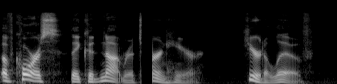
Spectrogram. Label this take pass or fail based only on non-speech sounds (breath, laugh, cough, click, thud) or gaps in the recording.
fail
